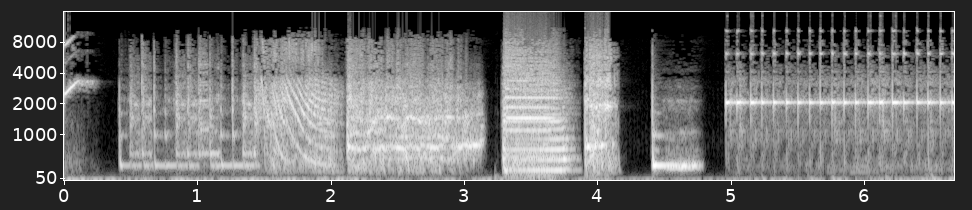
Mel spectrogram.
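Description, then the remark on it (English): A loud, rapid-fire string of meme sound effects: chopped tonal blips, a harsh buzzing burst, a sweeping whine, then a steady pulsing alarm-like tone. No one speaks. “Can you stop it with the fucking stupid-ass fine booms?”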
